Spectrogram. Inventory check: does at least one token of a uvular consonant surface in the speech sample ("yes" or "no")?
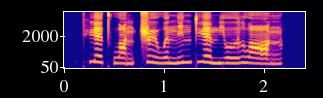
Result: no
